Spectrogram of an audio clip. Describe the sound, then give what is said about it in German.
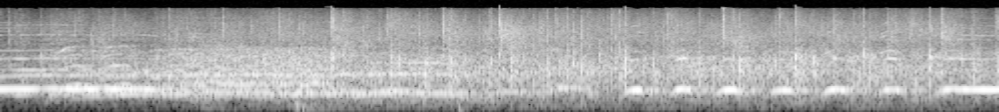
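Loud, sustained applause from a large audience at a live show in Ulm, welcoming a band, fills the whole stretch, a dense wash of clapping with some cheering mixed in, steady throughout. “Bitte begrüßen Sie mit donnerndem Applaus …!”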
